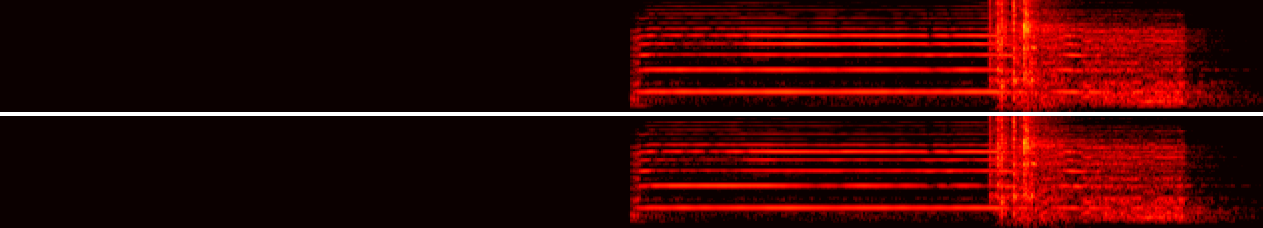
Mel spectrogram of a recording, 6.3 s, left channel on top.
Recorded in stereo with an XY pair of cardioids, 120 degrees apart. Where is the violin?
10° left, 0.8 m.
